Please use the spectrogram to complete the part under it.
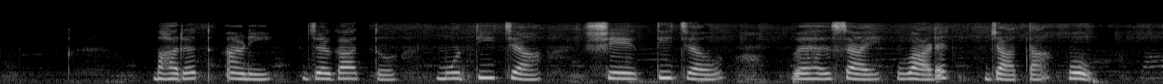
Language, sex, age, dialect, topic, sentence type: Marathi, female, 18-24, Southern Konkan, agriculture, statement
